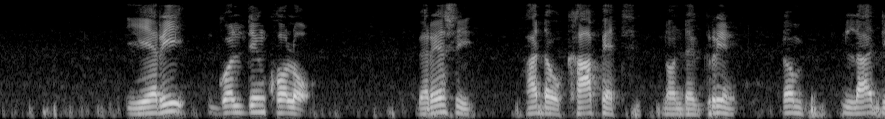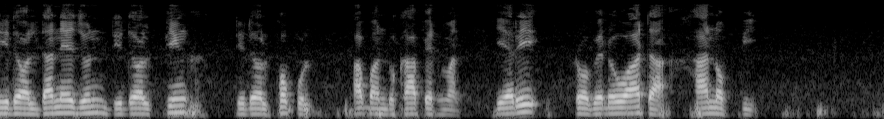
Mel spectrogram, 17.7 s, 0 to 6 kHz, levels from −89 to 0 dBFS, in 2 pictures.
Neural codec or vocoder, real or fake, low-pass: none; real; 5.4 kHz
